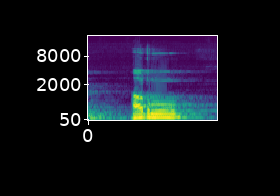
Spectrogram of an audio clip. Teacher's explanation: lidah pada saat ra yang tebal dia menjadi kaku karena ujungnya naik pangkalnya juga naik sehingga terjadi takaur di bagian cekungan di bagian tengah lidah ya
